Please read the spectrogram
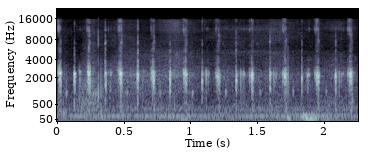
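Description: An animal's rapid chattering call: a fast, even run of short, sharp, high notes, about a dozen a second.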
